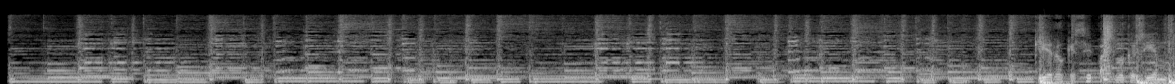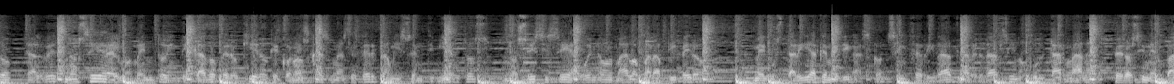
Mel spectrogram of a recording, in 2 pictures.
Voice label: rap loquendo romantico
